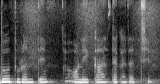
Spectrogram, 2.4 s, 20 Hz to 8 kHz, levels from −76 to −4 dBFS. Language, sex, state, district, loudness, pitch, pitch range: Bengali, female, West Bengal, Cooch Behar, -17 LUFS, 245 Hz, 245-260 Hz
